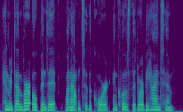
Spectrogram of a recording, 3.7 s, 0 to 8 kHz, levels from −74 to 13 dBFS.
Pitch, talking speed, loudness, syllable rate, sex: 195 Hz, 245 wpm, -18 LUFS, 6.9 syllables/s, female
